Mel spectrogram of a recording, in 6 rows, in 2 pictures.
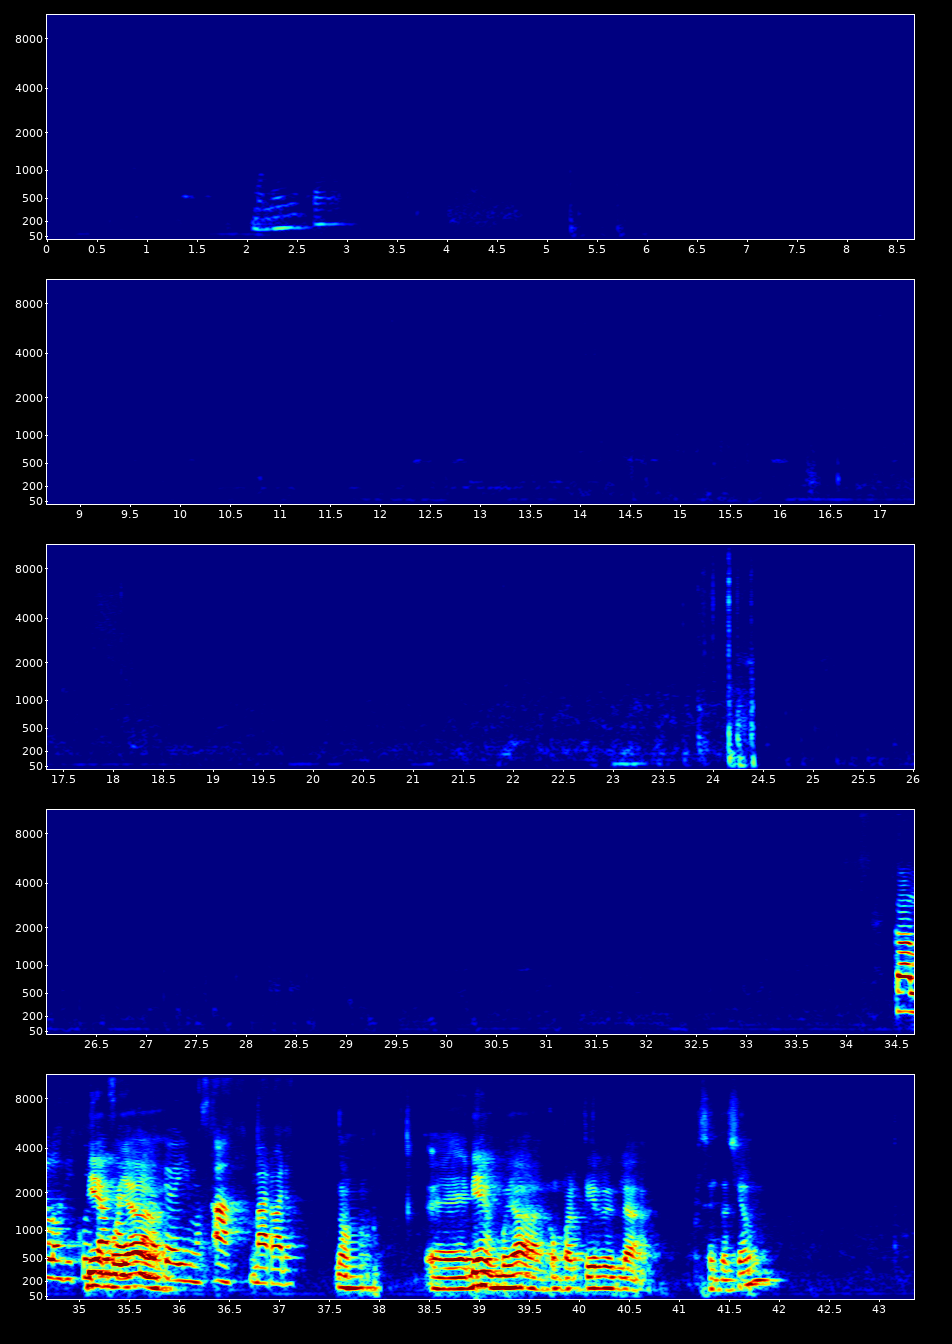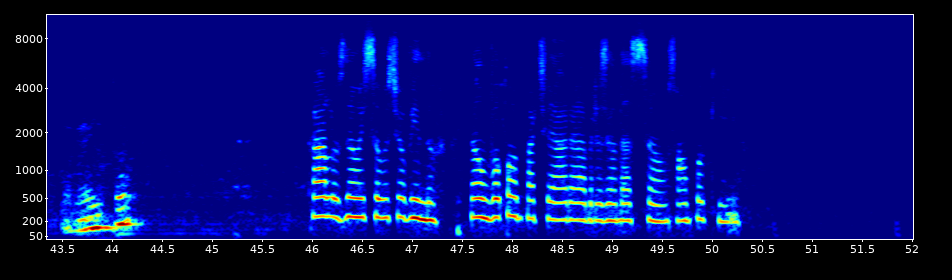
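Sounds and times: typing on computer keyboard: 5.2s - 6.2s, 12.0s - 17.2s, 23.5s - 31.2s.

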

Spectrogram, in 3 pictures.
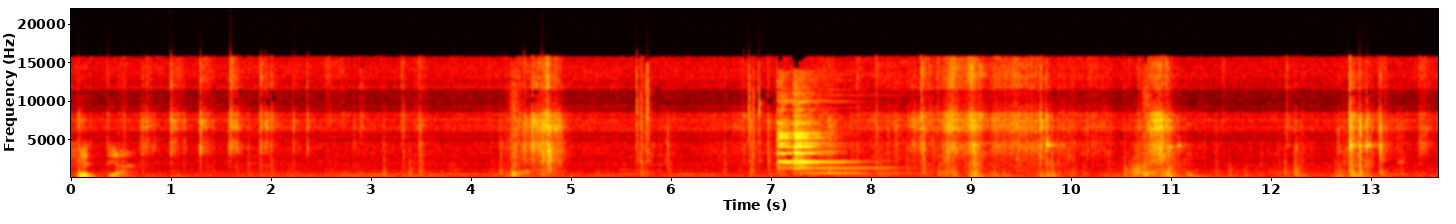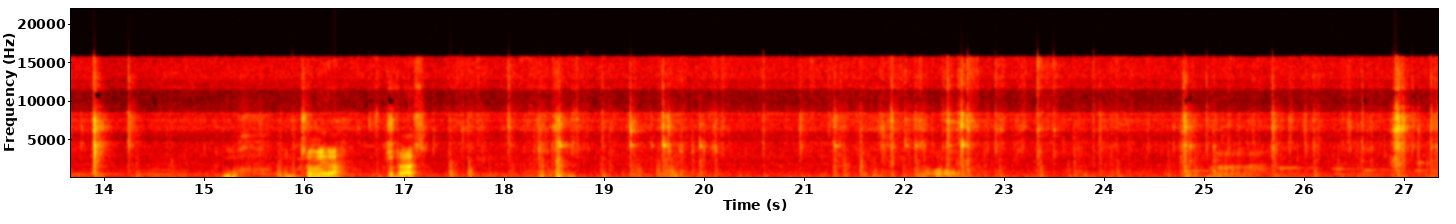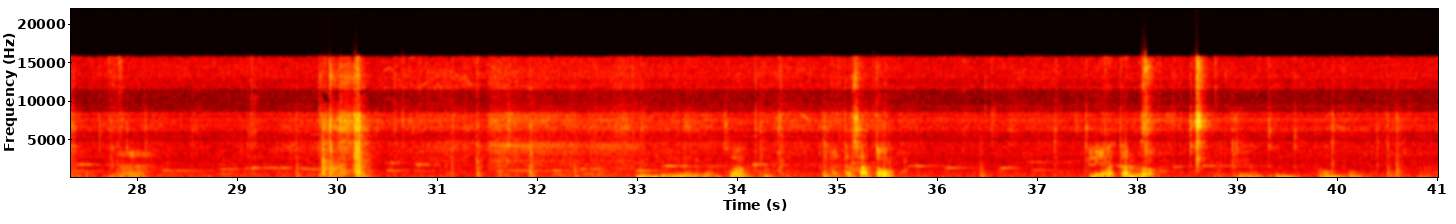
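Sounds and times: bell-like ding: 7.0s - 8.7s.

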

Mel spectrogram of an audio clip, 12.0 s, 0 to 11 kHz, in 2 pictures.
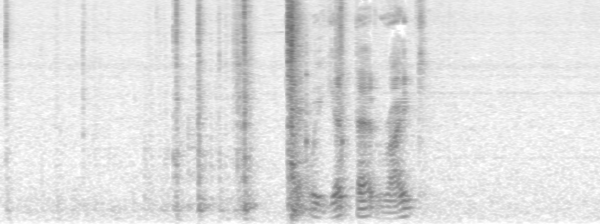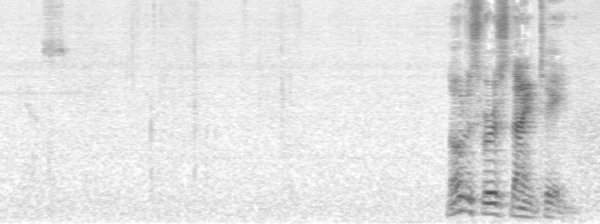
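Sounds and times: elderly man speaking: 2.9s - 4.4s, 10.4s - 11.8s.

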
